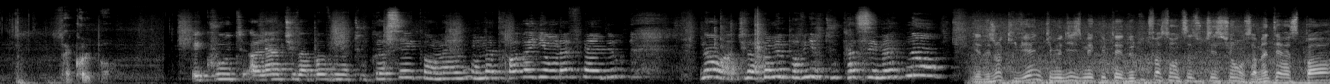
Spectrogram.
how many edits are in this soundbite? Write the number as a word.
three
